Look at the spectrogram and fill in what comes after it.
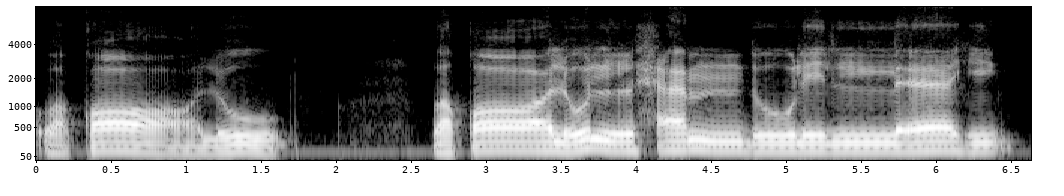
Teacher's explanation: അൽഹംദു എന്നതിലെ സാക്കിനായ മീമിനെ അല്പം പോലും മണിക്കാതെ ഇൽഹാർ ഷഫവി ചെയ്യേണ്ടതാണ്, വെളിവാക്കി ഉച്ചരിക്കണം.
